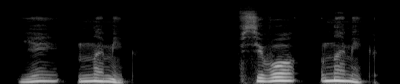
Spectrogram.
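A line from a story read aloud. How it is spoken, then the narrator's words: Hoarse. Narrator (Russian): говорит Ева хрипло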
